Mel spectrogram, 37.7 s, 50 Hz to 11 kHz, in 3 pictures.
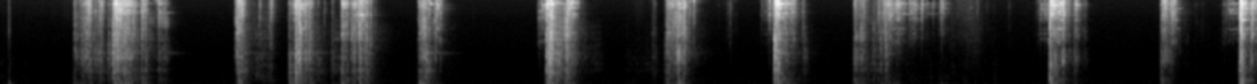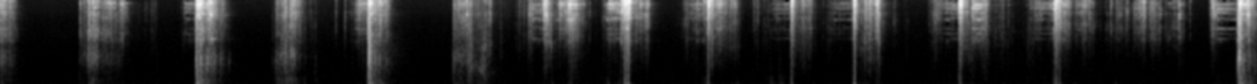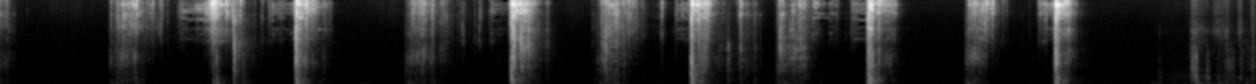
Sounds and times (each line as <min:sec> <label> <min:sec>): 0:00.8 bunch of keys, with some big iron ones included, being grabbed 0:01.8
0:02.4 bunch of keys, with some big iron ones included, being grabbed 0:04.6
0:05.4 bunch of keys, with some big iron ones included, being grabbed 0:05.9
0:06.5 bunch of keys, with some big iron ones included, being grabbed 0:10.9
0:11.6 bunch of keys, with some big iron ones included, being grabbed 0:12.8
0:13.4 bunch of keys, with some big iron ones included, being grabbed 0:25.4
0:26.2 bunch of keys, with some big iron ones included, being grabbed 0:28.5
0:29.2 bunch of keys, with some big iron ones included, being grabbed 0:34.2
0:34.8 bunch of keys, with some big iron ones included, being grabbed 0:36.0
